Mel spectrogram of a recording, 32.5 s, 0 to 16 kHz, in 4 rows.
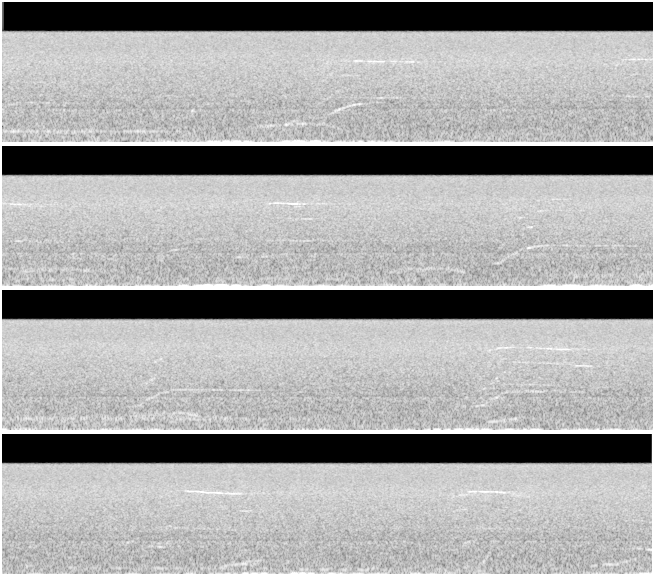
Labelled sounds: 4.2	4.8	humpback whale, 0.80 to 3.7 kHz
7.7	8.1	humpback whale, 3.7 to 4.0 kHz
11.4	11.9	humpback whale, 3.7 to 3.9 kHz
14.7	15.0	humpback whale, 0.80 to 1.1 kHz
18.1	18.6	humpback whale, 0.80 to 1.1 kHz
22.4	23.7	humpback whale, 0.93 to 3.9 kHz
26.7	27.4	humpback whale, 3.6 to 3.9 kHz
30.2	30.8	humpback whale, 3.6 to 3.9 kHz

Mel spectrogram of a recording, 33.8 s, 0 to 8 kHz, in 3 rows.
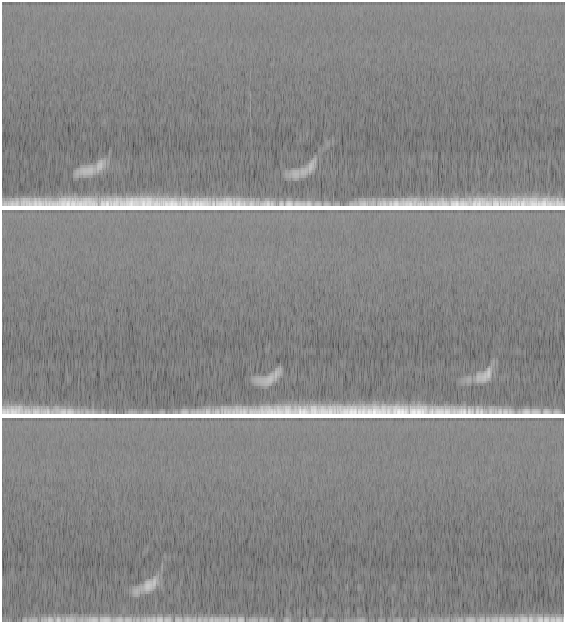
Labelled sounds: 5.9	6.6	humpback whale, 0.80 to 1.1 kHz

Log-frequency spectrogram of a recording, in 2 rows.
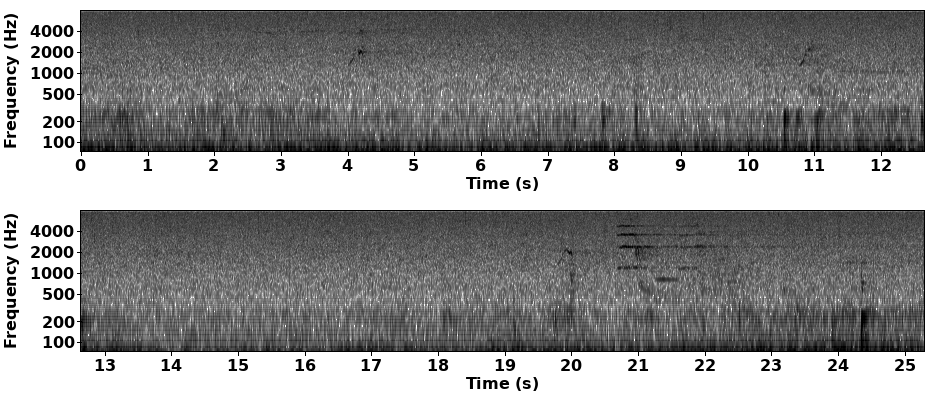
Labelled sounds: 20.6	22.1	killer whale, 0.53 to 4.9 kHz

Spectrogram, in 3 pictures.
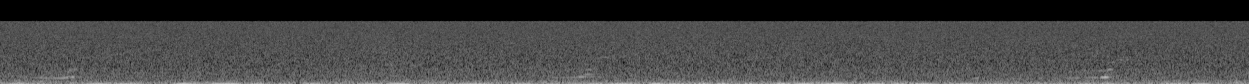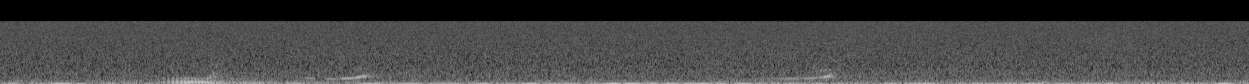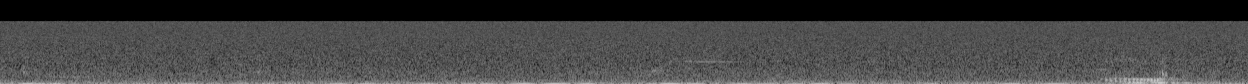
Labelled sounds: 31.8	32.2	humpback whale, 1.0 to 1.2 kHz

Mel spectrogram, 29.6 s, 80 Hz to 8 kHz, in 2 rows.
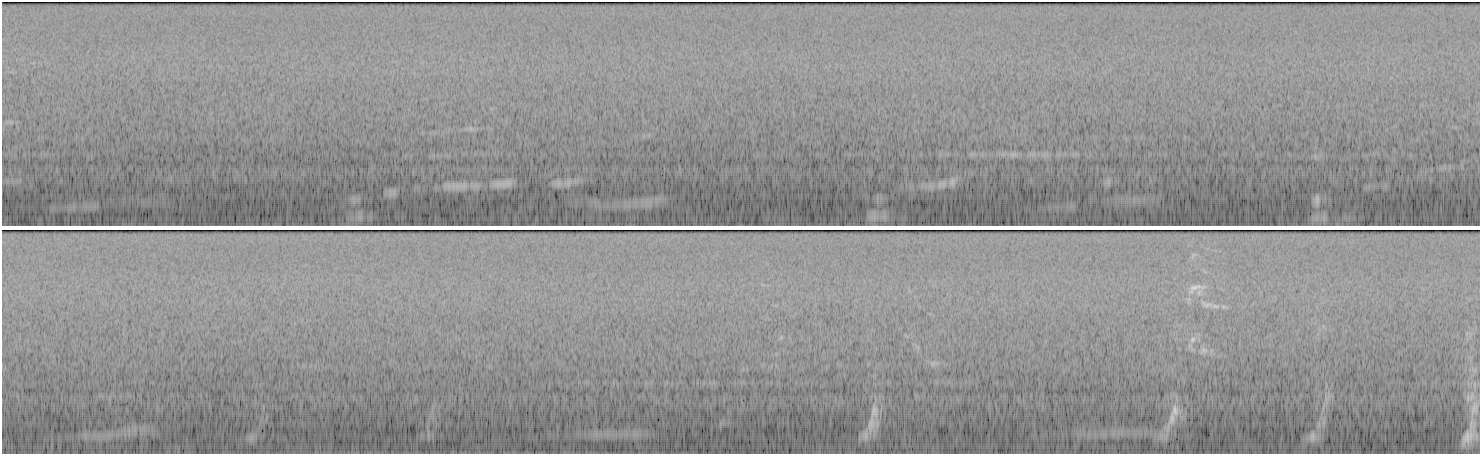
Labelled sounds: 26.7	27.1	humpback whale, 1.5 to 3.3 kHz

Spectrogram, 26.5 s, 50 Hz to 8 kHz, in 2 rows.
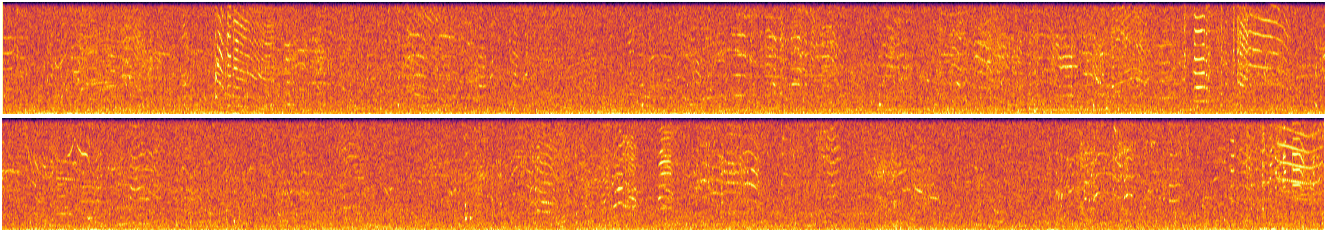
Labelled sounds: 0.8	1.1	Pacific white-sided dolphin, 2.1 to 2.4 kHz
2.3	2.6	Pacific white-sided dolphin, 2.5 to 6.0 kHz
7.2	7.5	Pacific white-sided dolphin, 4.1 to 4.6 kHz
10.8	11.1	Pacific white-sided dolphin, 4.2 to 4.5 kHz
12.4	12.8	Pacific white-sided dolphin, 3.2 to 7.1 kHz
13.2	13.5	Pacific white-sided dolphin, 4.0 to 4.4 kHz
13.8	14.0	Pacific white-sided dolphin, 3.6 to 3.8 kHz
18.5	18.8	Pacific white-sided dolphin, 1.8 to 2.1 kHz
22.2	22.5	Pacific white-sided dolphin, 2.7 to 3.1 kHz
24.1	24.4	Pacific white-sided dolphin, 3.7 to 4.1 kHz
26.0	26.4	Pacific white-sided dolphin, 3.2 to 7.4 kHz

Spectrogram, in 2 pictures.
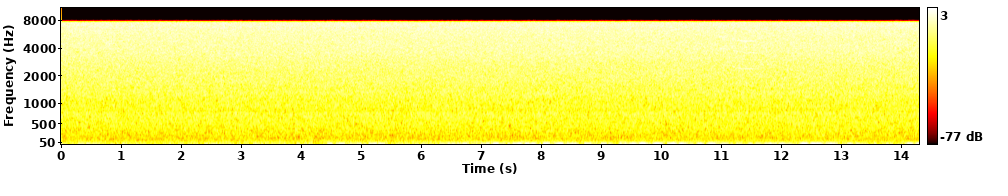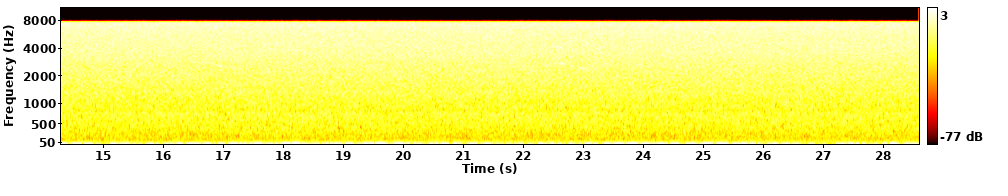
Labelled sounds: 11.3	11.6	killer whale, northern resident, A clan, AA subclan, A05 pod, call N04, 2.3 to 4.9 kHz

